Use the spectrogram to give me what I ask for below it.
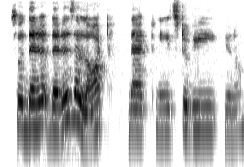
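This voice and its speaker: A soft-spoken woman's fairly low voice at a fairly slow pace, with fairly even intonation. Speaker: activist and filmmaker. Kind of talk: masterclass talk. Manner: trailing off in volume. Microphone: too quiet.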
